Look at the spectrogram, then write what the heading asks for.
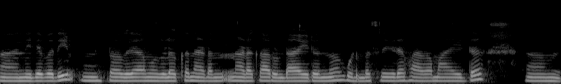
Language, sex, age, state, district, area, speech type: Malayalam, female, 30-45, Kerala, Pathanamthitta, urban, spontaneous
